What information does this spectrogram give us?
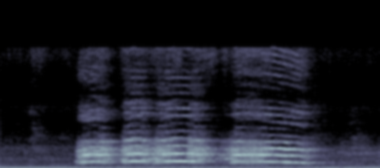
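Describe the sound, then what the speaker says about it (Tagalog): A rooster crows loudly and close by, two long drawn-out calls in quick succession, with faint background noise. "Ingay ng manok namin."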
